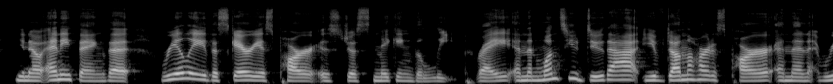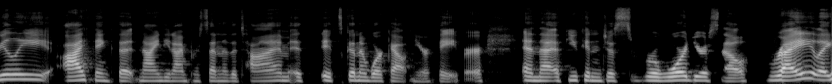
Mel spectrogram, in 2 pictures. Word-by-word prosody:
you 185 -2 -2
know, 175 -1 +2
anything, 195 -5 +1
that 170 - +3 0.3
really 245 +2 +3
the 185 -2 -2
scariest 190 0 +2
part 165 -2 +2
is 165 -1 -7
just 165 0 -7
making 170 -1 -6
the 145 - -8
leap, 155 +9 -11 0.2
right? 165 +3 -1
And 185 +1 -2
then, 190 +1 -2
once 250 +5 -1
you 275 -3 -2
do 190 0 -2
that, 215 0 +3
you've 190 -2 -4
done 195 +1 +4
the 225 - -1
hardest 215 -4 -2
part, 170 +2 +1
and 180 0 -5
then 170 -1 -4
it - - -10
really 230 +3 0
I 190 +3 +7
think 180 -5 -6
that 165 0 -2
99% 160 -1 -4
of 155 - -11
the 155 - -7
time, 165 +5 -4
it 170 -2 -7
it's 180 -4 -3
gonna 180 -2 -1
work 160 -1 -3
out - - -1
in - - -21
your - - -10
favor, - - -4 0.4
and 180 -3 +2
that 170 0 +4
if 170 - -12
you 195 - -3
can 175 -3 -3
just 170 0 -6
reward 180 +2 +4
yourself. 165 -4 0 0.2
Right? 205 +7 +8
Like, 205 0 +4
180 Hz, 195 wpm, -23 LUFS, 165-195 Hz, 0.4 s, Right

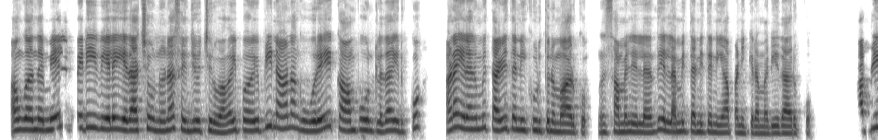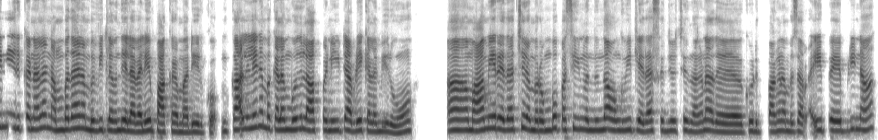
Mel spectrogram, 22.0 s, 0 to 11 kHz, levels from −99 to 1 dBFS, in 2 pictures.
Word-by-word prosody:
அவுங்க 250 +2 +2
அந்த 250 0 +2
மேல்ப்படி 300 +1 0
வேல 265 0 +6
ஏதாச்சும் 240 +3 +3
ஒன்னுன்னா 235 +2 0
செஞ்சு 235 -2 0
வச்சுருவாங்க. 215 -4 0
இப்போ 240 0 -3
எப்பிடின்னா, 295 +4 0
நாங்க 280 -5 -3
ஒரே 240 +3 +6 0.2
காம்பவுண்ட்ல 235 -2 0
தான் 235 0 +2
இருக்கோம். 235 +9 -7 0.3
ஆனா - - +4
எல்லாருமே 270 +1 0
தனித்தனி 255 +1 +2
குடித்தனமா 225 -4 0
இருக்கும். 195 0 -6
இந்த 195 - -5
சமையல்ல 200 -1 -1
இருந்து 200 +8 -3
எல்லாமே 215 0 0
தனித்தனியா 195 -2 -2
பண்ணிக்கிறமாரியே 170 -1 -4
தான் 170 -1 +2
இருக்கோம். 175 - -11 0.6
அப்பிடின்னு 305 +8 -2
இருக்கனால 275 -1 0
நம்ம 250 +1 +1
தான் 285 +1 +4
நம்ம 250 -3 +1
வீட்ல 245 -1 0
வந்து 240 +1 +3
எல்லா 215 - +4
வேலையும் 225 +2 +2
பார்க்குறமாரி 200 -1 0
இருக்கும். 185 +1 -7 0.2
காலையிலேயே 285 +5 +3
நம்ம 290 -4 -2
கிளம்பும்போது 250 +1 +2
லாக் 235 0 +2
பண்ணிட்டு 235 +1 0
அப்பிடியே 230 +1 0
கிளம்பிருவோம். 205 -1 -2 0.5
அ - - +5 0.3
மாமியார் 270 +4 +3
ஏதாச்சும் 255 +3 0
நம்ம 240 -2 0
ரொம்ப 240 +4 -1
பசிக்கிதுன்னு 255 0 -3
வந்திருந்தா, 240 +2 +1
அவுங்க 235 0 -2
வீட்ல 240 -2 -1
ஏதாவது 225 +1 -2
செஞ்சு 230 0 -3
வச்சிருந்தாங்கன்னா, 230 0 -3
அத 210 - -1 0.3
குடுப்பாங்க, 210 0 -3
நம்ம 210 -2 -4
சாப் 205 - -4 0.2
இப்ப 240 +1 -5
எப்பிடின்னா, 245 +2 -3
235 Hz, 175 wpm, -22 LUFS, 210-255 Hz, 0.6 s, வேல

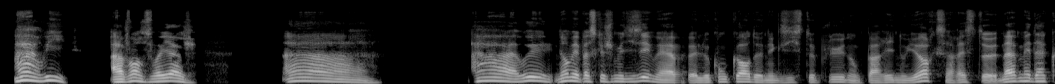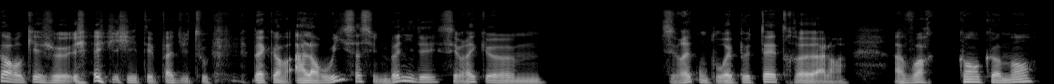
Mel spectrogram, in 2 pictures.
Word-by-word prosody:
Ah 180 0 +7
oui, 180 +2 +1 0.4
avant 125 +7 +6
ce 125 - -2
voyage? 135 - +3 0.9
Ah! 130 - +1 0.9
Ah 155 -3 +3
oui, 160 -4 +2
non 150 +7 +1
mais 160 -2 +4
parce 135 -2 +1
que 145 - -2
je 135 0 -3
me 135 - 0
disais: 140 +6 0
«Mais 115 -7 -1
a 95 -1 +1
mais - - 0
le 100 +1 -1
Concorde 120 +2 +1
n'existe 100 +1 -5
plus, 115 +4 -5
donc 90 -4 -6
Paris-New 100 +1 -2
York, 155 +12 +1
ça 95 - -4
reste, 105 0 -5
heu». 85 -3 +2
Non 130 +9 +4
mais 155 +1 0
d'accord. 145 -5 +1
OK 105 +3 -2
je 90 -3 -1 0.2
j'y 110 - +1
j'y 100 - -4
étais 85 -2 -5
pas 90 - -3
du 85 -1 -10
tout. 90 - -8 0.4
D'accord. 100 +1 +1
Alors 90 -2 +4
oui, 165 - -1
ça, 175 -11 -3
c'est 130 - -6
une 75 +2 -8
bonne 140 - 0
idée. 115 -9 -2
C'est - - -6
vrai 115 - 0
que, 90 -7 -2
mmh 80 0 -6 1.2
c'est - - -8
vrai - - +1
qu'on - - -7
pourrait 85 0 0
peut-être, 115 +5 -1
heu, 80 -1 +3
alors, 70 +2 -4 0.5
à 85 - -1
voir 100 +3 -2 0.2
quand, 120 -1 +2
comment. 115 +7 -1
110 Hz, 175 wpm, -25 LUFS, 95-140 Hz, 1.2 s, Ah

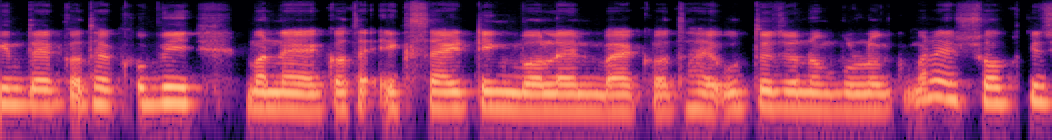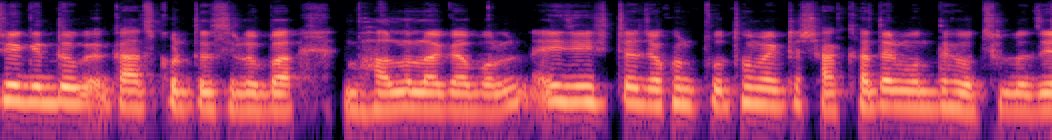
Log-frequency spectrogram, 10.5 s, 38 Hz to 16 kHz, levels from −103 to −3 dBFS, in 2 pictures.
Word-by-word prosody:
কিন্তু 180 -1 0
এক 165 - -6
কথা 180 0 +1
খুবই 185 +1 +3 0.4
মানে 150 0 +4
এক 140 - -4
কথায় 150 - -1
এক্সাইটিং 155 +1 0 0.2
বলেন 140 0 +3
বা 135 - +2
এক - - -9
কথায় 145 +1 -3
উত্তেজনামূলক 145 -2 -1
মানে 245 - +1 0.2
সবকিছুই 195 +2 +2
কিন্তু 190 0 +3
অ্যা - - -2
কাজ 160 - +2
করতেছিল 150 -2 -1
বা 145 - +6 0.4
ভালো 150 +1 +1
লাগা 145 0 +2
বলেন 150 +6 -2
এই 205 - +4
জিনিসটা 190 -1 +1
যখন 175 +2 +1
১ম 170 +3 -1
একটা 165 +2 -7
সাক্ষাতের 160 +3 0
মধ্যে 155 +1 -2
হচ্ছিলো। 140 +1 -3
যে 145 - +4
155 Hz, 185 wpm, -23 LUFS, 145-180 Hz, 0.4 s, বা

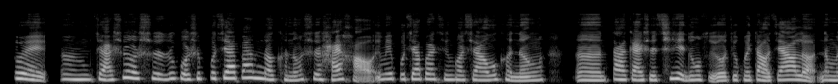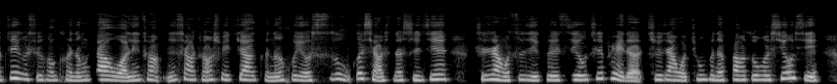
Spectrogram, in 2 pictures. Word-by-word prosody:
对， 220 -10 +3
嗯， 225 -1 +1
假 220 -4 +1
设 285 +6 +2
是 270 -2 -1
如 260 +4 0
果 240 -4 0
是 265 - -2
不 265 +2 -2
加 285 +1 +5
班 305 -1 +3
呢， 225 -4 +2
可 215 - -6
能 195 +2 -2
是 230 +1 -4
还 225 0 +2
好。 235 - -1
因 - - -2
为 250 - +1
不 240 -1 -5
加 240 +1 +1
班 245 -1 0
情 225 -1 -2
况 215 -1 -1
下， 205 -2 0
我 210 - 0
可 225 -3 -4
能， 180 +4 0 0.3
嗯， 195 0 +1
大 220 +2 +2
概 210 -2 +2
是 205 0 0
7 270 +7 -3
点 250 -7 +4
钟 210 +1 0
左 - - -7
右 175 +1 +1
就 205 +3 -4
会 200 0 -3
到 195 -2 +2
家 210 +4 +2
了， 190 -5 +1
那 200 - -3
么 195 - -1
这 285 +8 +3
个 250 - -1
时 215 -2 -4
候， 200 -1 -3
可 195 -1 -4
能 185 +2 -1
到 210 -2 +4
我 175 -3 +3
临 185 +3 +1
床 210 -1 -2
临 185 - -2
上 220 -1 -1
床 205 -1 -3
睡 220 -1 -3
觉， 210 -2 +1
可 195 -3 -6
能 175 +2 +1
会 205 0 -4
有 185 0 +1
4-5 240 +2 -4
个 265 - +1
小 260 -10 0
时 190 - -7
的 195 0 -2
时 200 0 -3
间， 230 +2 0 0.2
是 215 - -4
让 220 -4 +5
我 185 - +1
自 215 +2 -5
己 190 -2 +1
可 200 +2 -2
以 195 - +3
自 200 +2 -11
由 205 0 +3
支 265 +5 -1
配 255 -7 +1
的， 175 - +2
就 220 -2 -2
让 205 -2 +1
我 175 - +1
充 220 +5 -2
分 215 - -1
地 195 - +1
放 210 0 0
松 210 0 -1
和 210 - +1
休 270 +7 +1
息。 190 -11 +1
215 Hz, 325 characters per minute, -24 LUFS, 195-235 Hz, 0.3 s, 加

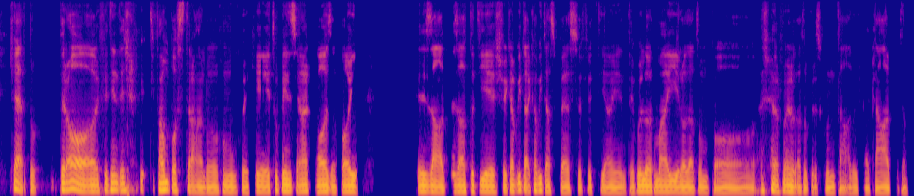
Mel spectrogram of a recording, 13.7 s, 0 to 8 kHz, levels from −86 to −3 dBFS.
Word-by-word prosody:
Certo. - - -1 0.3
Però 100 -6 +4
effettivamente 100 +4 +1
cioè 110 +1 -9
ti - - -18
fa 105 - +2
un 105 +1 +7
po' 100 -2 +1
strano, 75 -4 -1
comunque, 75 -1 -1
che 80 0 0
tu - - -2
pensi 85 -3 +2
a - - 0
una 90 0 +1
cosa 85 0 +2
e - - 0
poi 85 0 +3 0.9
esatto, 80 -3 +1
esatto 85 +1 +1
ti 85 +1 +2
esce 80 +2 -1
capita 90 +4 0
capita 95 -4 0
spesso 75 -2 -4
effettivamente, 75 -2 -3
quello 85 +1 +4
ormai 80 0 +1
l'ho 75 0 +2
dato 75 0 -1
un 75 -1 -1
po' 70 0 -3
cioè 95 +2 0
ormai 85 +1 +1
l'ho 80 - +4
dato 75 0 -2
per - - -6
scontato 70 -1 -3
cioè 70 - -5
capita. 75 +1 -4
80 Hz, 175 wpm, -24 LUFS, 75-85 Hz, 0.9 s, un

